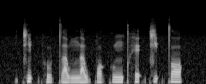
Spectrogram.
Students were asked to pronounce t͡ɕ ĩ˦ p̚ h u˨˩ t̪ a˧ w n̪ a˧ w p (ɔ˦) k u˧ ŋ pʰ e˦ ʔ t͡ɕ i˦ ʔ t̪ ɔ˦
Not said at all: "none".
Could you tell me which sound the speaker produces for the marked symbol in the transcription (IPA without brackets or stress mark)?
ɔ˧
